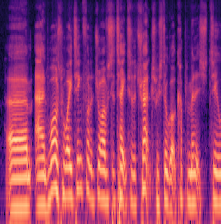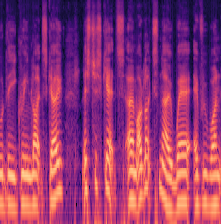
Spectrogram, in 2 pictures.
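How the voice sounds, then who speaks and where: Speaking at a moderate pace with lively intonation and hardly any pauses, a man uses a fairly high pitch. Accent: British. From England, Cambridge. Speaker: F1 live stream host. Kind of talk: live commentary. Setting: live stream from home setup. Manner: halting, many fillers and restarts.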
